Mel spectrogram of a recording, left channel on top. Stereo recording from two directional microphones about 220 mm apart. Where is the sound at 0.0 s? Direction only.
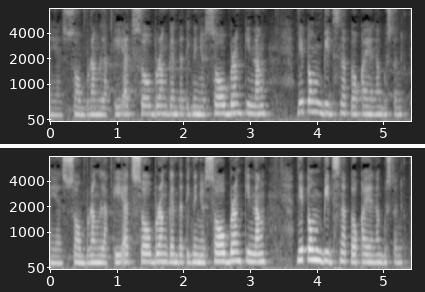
45° right (ahead or behind).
